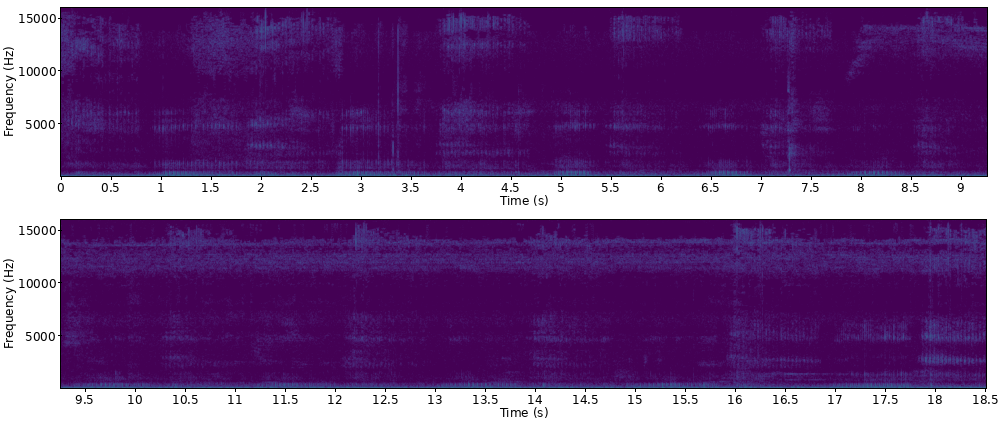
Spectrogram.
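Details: Long, unbroken purr from a male domestic cat indoors, deep and rumbling, rising and falling rhythmically with breaths about every two seconds.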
